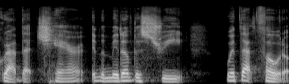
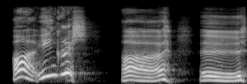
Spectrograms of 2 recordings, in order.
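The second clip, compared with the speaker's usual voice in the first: put-on surprised, startled old man voice. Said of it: "like that".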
